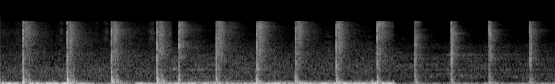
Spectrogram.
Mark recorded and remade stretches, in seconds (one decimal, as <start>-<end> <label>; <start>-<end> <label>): 0.0-1.8 recorded; 1.8-2.3 remade; 2.3-4.0 recorded; 4.0-5.6 remade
